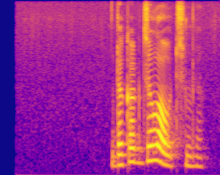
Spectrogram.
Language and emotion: Russian, neutral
